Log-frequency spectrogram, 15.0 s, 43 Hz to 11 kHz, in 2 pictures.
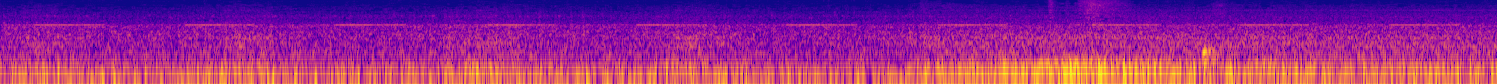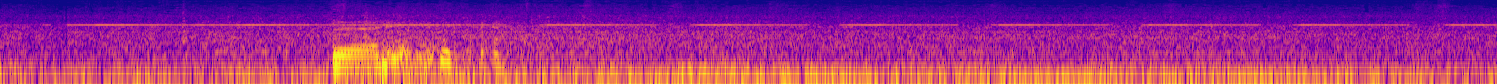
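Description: A heavy truck backs up in Euro Truck Simulator 2 with its reversing alarm beeping in a steady repeated pattern over engine rumble, while someone talks and a short hiss of air brakes cuts in.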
